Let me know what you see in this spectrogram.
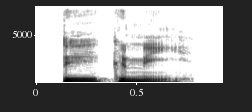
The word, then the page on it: टेकनी: Hindi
